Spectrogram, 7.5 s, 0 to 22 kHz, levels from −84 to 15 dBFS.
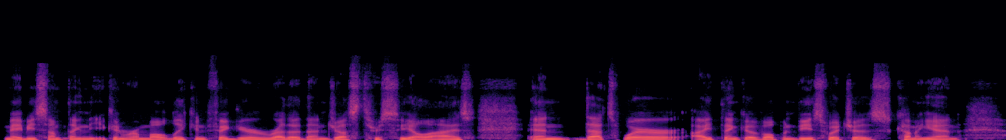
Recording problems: garbled, watery; slightly

